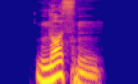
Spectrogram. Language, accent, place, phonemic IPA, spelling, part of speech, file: German, Germany, Berlin, /ˈnɔsn̩/, Nossen, proper noun, De-Nossen.ogg
- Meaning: a town in Saxony, Germany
